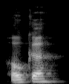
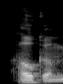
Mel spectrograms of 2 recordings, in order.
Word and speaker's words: Hokum: I'm going to go with the, I can't even remember how to pronounce the name. Hoka? Is that it? Hokum, yeah.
